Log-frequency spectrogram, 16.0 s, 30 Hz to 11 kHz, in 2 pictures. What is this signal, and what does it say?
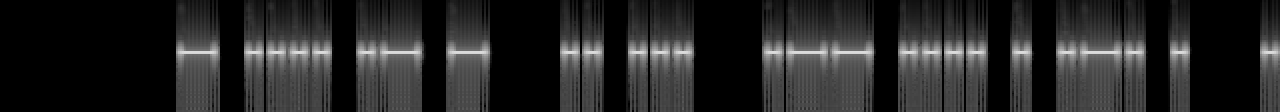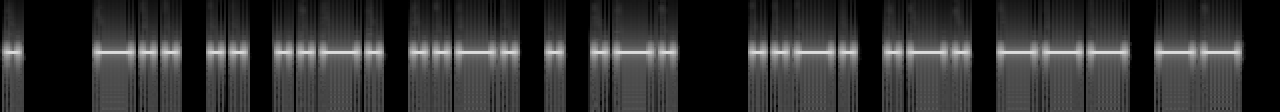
Morse code, heard as a keyed tone, about 17 wpm, 700 Hz. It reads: THAT IS WHERE I DIFFER FROM
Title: Sentences from Top 1000 Words - Review Part 1 - 17wpm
